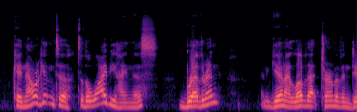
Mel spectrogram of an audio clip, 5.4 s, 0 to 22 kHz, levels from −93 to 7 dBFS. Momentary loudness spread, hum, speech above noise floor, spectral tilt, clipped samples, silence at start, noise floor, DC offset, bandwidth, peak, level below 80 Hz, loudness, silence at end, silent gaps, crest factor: 13 LU; none; 40 dB; -6.5 dB/octave; under 0.1%; 0.2 s; -69 dBFS; under 0.1%; 11.5 kHz; -14 dBFS; -76 dBFS; -29 LUFS; 0 s; none; 16 dB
